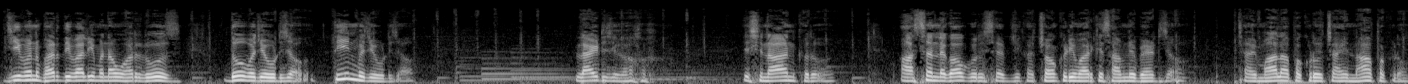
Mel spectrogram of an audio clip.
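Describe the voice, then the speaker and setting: High-voiced man preaching a devotional sermon. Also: warm tone. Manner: tells parables and repeatedly leads the congregation in a call-and-response chant. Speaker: satsang preacher.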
